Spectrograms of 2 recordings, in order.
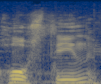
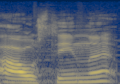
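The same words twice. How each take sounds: First: The name is said with English-style vowels. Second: The name is said with Italian-style vowels. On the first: The speaker calls it right. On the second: The speaker calls it wrong.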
